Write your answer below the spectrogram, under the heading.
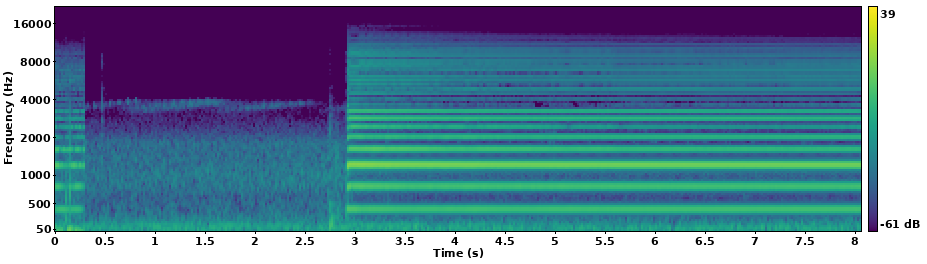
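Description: Chevy 3500 tow truck's horn blasting as its custom-built alarm is triggered: one steady note that cuts off just after the start, then comes back loud about three seconds in and holds.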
